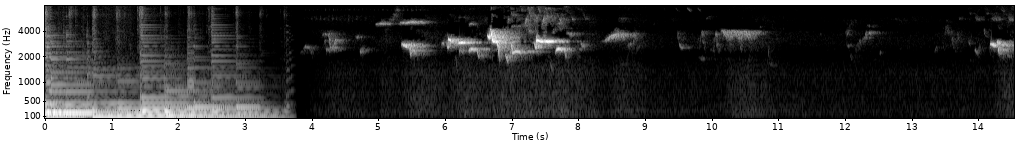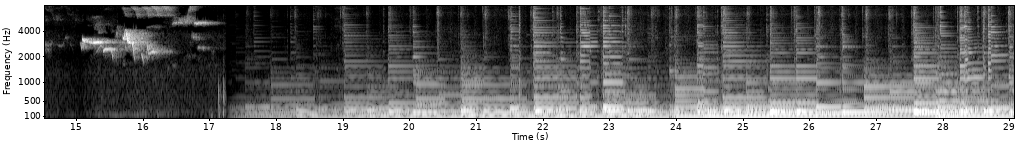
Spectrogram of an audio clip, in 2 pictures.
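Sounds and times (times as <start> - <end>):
bird singing: 3.8 - 11.0, 11.9 - 17.2.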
